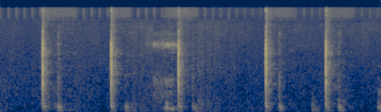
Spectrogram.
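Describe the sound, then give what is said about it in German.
Sharp, forceful taps ring out amid silence, several crisp clicks arriving in loose pairs with pauses between them, fairly loud, with no one talking. “Ich höre ein heftiges Tippen in der Stille.”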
